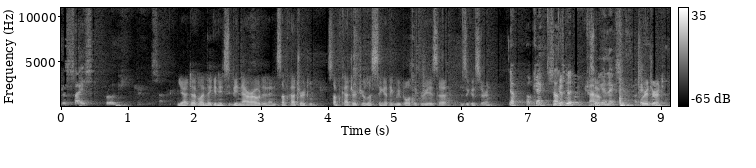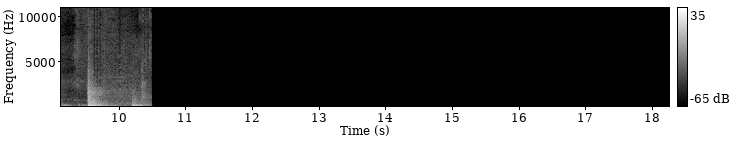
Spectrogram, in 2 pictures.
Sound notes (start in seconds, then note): 8.2 gavel pounds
